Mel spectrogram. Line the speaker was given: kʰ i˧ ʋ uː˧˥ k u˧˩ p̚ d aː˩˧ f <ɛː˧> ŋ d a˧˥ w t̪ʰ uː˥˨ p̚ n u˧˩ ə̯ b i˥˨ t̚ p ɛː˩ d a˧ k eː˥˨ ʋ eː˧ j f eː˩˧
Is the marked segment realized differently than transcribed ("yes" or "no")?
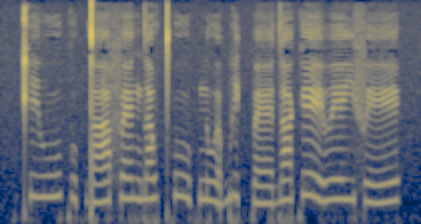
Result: no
